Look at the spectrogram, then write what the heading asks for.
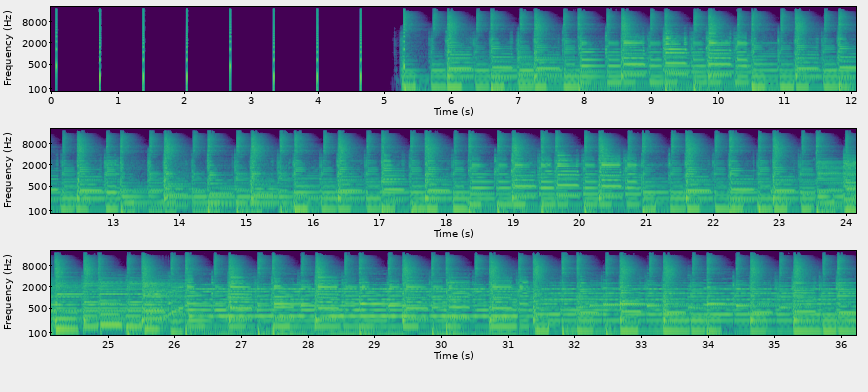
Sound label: With drums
